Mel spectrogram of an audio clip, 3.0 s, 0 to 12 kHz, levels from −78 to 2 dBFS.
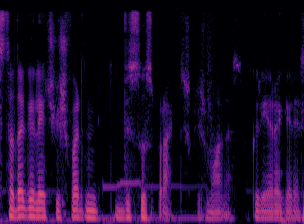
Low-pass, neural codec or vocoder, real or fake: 9.9 kHz; none; real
